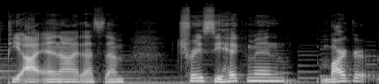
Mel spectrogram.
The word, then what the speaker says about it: Pini: I'm thinking of ElfQuest, the Peonies. That sounds really wrong when I say it like that, but it's Pini.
